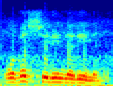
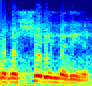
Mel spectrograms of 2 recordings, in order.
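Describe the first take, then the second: First: وبشر الذين with stress kept on بش; stress as in pausing. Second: وبشر الذين stressed late, on شِرِ; wrong stress on RA. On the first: Teacher showing the correct link, وبشر stressed on بش. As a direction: join the words with a light ر in وبشر. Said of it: "كما تقول وبشر". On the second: Teacher showing what we don't say, stress on the ر of وبشر. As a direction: lean on the ر of وبشر before الذين. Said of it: "ما نقول وبشر الذين". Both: Shown as a demonstration.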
